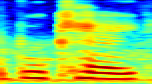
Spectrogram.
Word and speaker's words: bouquet: you put things together it becomes a bouquet see the tea is silent uh or she's really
